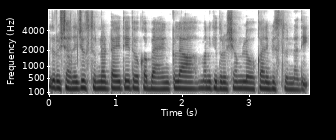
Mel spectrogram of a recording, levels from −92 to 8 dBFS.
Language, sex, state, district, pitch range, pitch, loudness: Telugu, female, Andhra Pradesh, Chittoor, 180-195 Hz, 190 Hz, -13 LUFS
